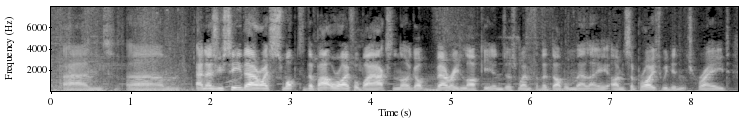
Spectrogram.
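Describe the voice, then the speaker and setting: A man at a fairly quick pace, ordinary pitch variation, hardly any pauses, and noticeable background noise. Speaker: gaming commentator. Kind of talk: video game commentary. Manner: casual, hesitant with many fillers.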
